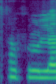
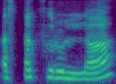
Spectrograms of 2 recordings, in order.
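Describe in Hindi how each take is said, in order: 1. शब्द बहुत तेज़ बोला गया है। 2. शब्द धीरे और सावधानी से बोला गया है। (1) "बहुत स्पीड में पढ़ रहे होते हैं ... आपने ऐसे नहीं पढ़ना" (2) "आपने आराम-आराम से पढ़ना है"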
